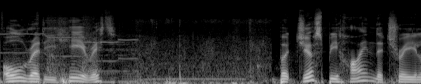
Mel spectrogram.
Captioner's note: cows mooing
